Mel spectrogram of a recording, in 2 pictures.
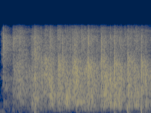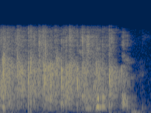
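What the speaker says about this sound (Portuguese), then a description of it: "Vamos aplaudir o nome do Senhor." A church congregation claps together in steady, dense applause that stays loud and even before tapering off at the end, with a voice faintly present beneath.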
